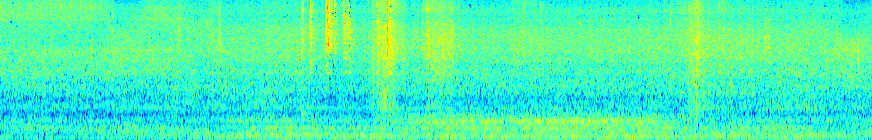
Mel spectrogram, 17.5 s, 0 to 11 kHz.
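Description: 2014 Hyundai Sonata's 2.4-litre four-cylinder engine idling steadily, heard from the tailpipe end and growing louder towards the middle. A few short knocks and rattles as the rubber exhaust-extraction hose at the tailpipe is handled.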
